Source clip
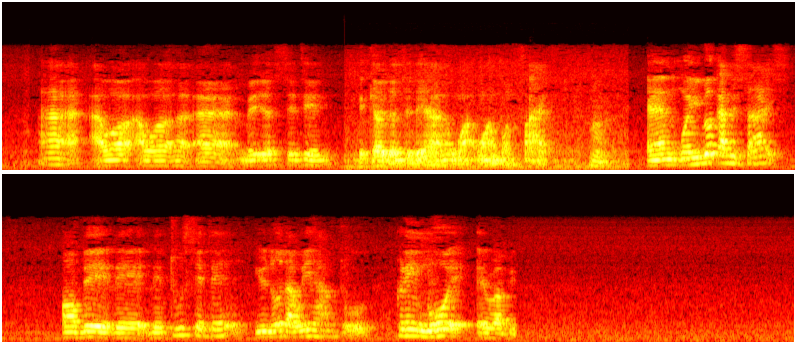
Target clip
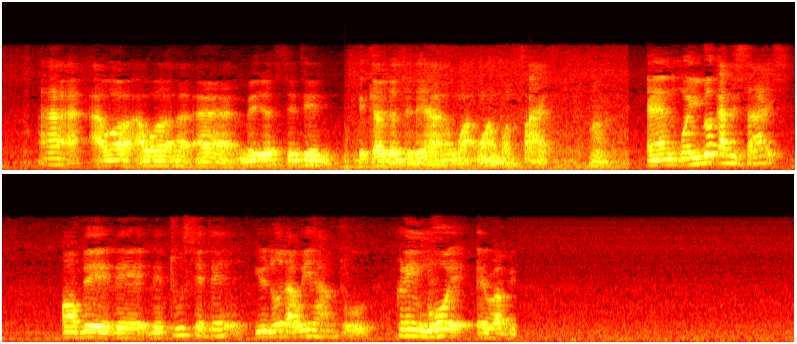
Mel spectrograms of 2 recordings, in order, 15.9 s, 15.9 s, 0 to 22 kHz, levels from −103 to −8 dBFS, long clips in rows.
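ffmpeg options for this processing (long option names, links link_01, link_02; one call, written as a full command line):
ffmpeg -i in.wav -filter_complex "[0:a]asettb=1/sr,asplit=3[link_01][link_02][link_03];[link_01]atrim=end=1.194[link_04];[link_02]atrim=start=1.19:end=3.46,asetpts=PTS-STARTPTS,afade=type=in:duration=0.004:curve=qsin,afade=type=out:start_time=2.266:duration=0.004:curve=qsin,tiltshelf=frequency=970:gain=7[link_05];[link_03]atrim=start=3.456[link_06];[link_04][link_05]acrossfade=duration=0.004:curve1=hsin:curve2=qsin[link_07];[link_07][link_06]acrossfade=duration=0.004:curve1=qsin:curve2=hsin" out.wav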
